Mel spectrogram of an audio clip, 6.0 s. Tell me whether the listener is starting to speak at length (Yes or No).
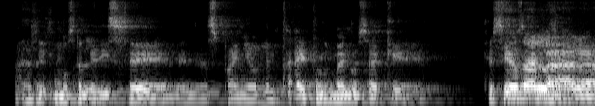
No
